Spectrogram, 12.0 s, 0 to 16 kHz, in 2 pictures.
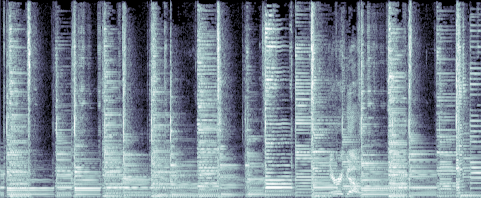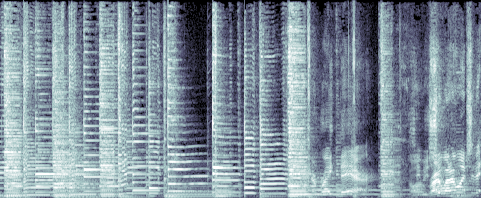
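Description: Two acoustic guitars playing a blues in E. One strums the rhythm while the other plays double stops, pairs of notes on the G and high E strings, through E7 chord voicings into the change to the A7 four chord.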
